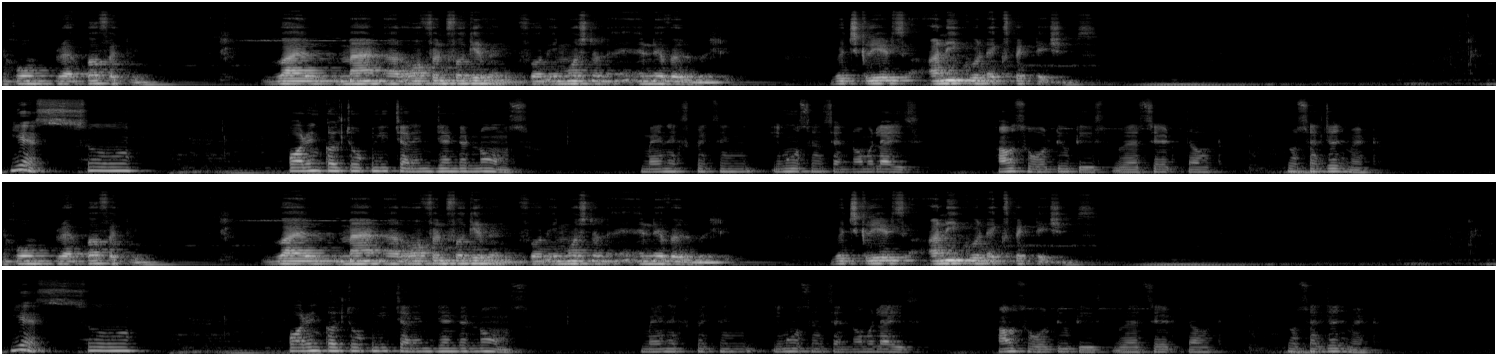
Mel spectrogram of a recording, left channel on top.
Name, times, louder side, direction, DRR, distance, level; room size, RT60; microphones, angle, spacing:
voice 1, 0.0-1.5 2.2-2.3 2.6-7.3 8.3-10.9, left 1 dB, 5° left, 0.9 m, -26 dB
voice 2, 15.0-16.3 17.8-20.2 21.3-24.1 24.9-27.0 27.8-28.6, left 2 dB, 85° left, 1.2 m, -35 dB
9.3 x 5.8 x 7.0 m
head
